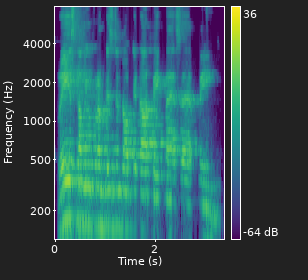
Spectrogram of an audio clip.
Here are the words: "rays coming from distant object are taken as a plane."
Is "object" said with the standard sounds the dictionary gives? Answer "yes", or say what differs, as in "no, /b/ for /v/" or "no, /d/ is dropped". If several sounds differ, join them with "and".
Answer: no, /k/ is dropped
